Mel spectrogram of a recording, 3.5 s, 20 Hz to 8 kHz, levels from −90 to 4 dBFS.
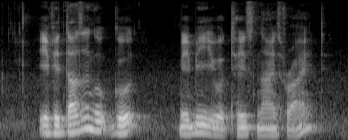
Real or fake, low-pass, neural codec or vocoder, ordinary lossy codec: real; none; none; none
